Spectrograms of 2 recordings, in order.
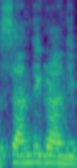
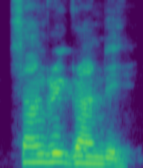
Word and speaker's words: Sangre Grande: In local palat Sandy Grande, but it's spelled Sangre Grande. So, what is the correct pronunciation? Sangri Grande.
